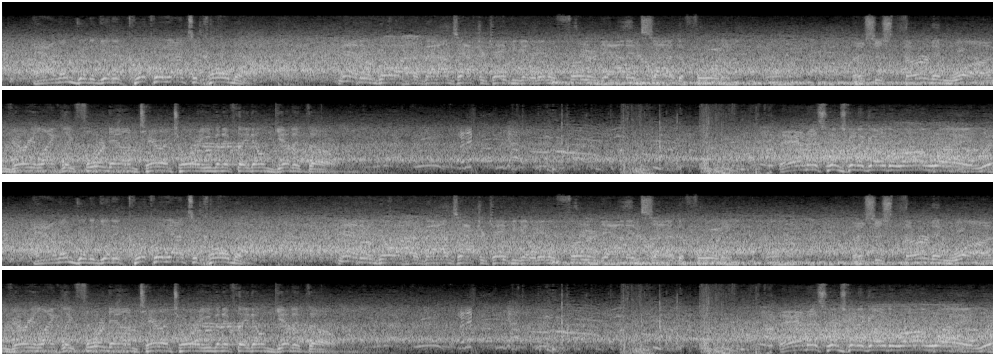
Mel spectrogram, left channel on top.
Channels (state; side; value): normal; both; correlation 0.73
